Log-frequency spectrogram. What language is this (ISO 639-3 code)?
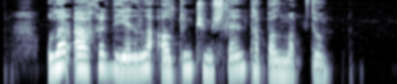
uig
